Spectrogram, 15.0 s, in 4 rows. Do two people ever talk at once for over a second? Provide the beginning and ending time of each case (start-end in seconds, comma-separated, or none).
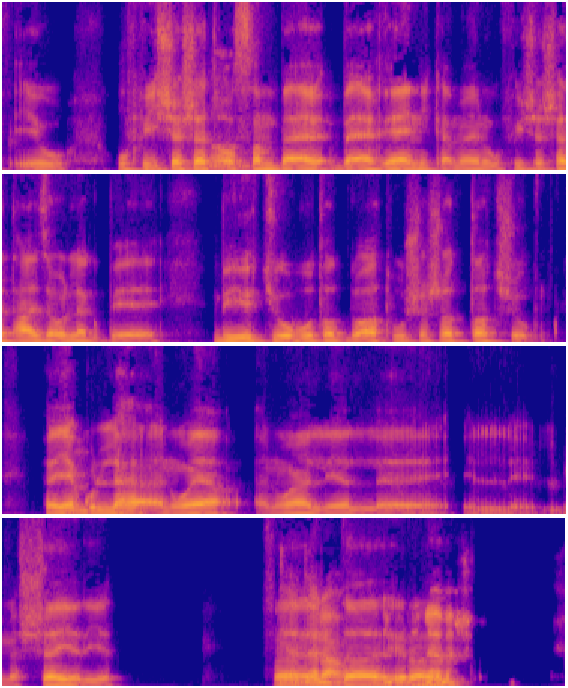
13.1-14.4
